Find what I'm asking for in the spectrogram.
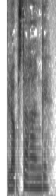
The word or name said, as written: blomsterranke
